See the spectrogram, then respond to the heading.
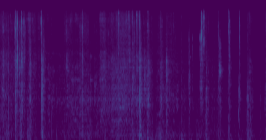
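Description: A crumpled sheet of thin aluminium foil lies on a table while fingers with long nails crinkle it and pinch its edge. Sharp, bright crackles and snaps come in quick bursts over a soft, continuous rustle, with very little low end.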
